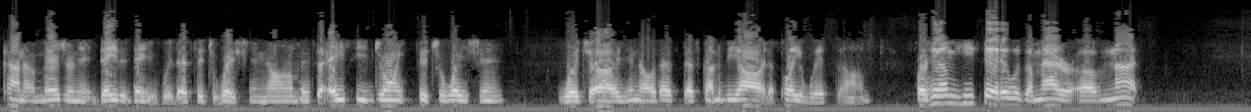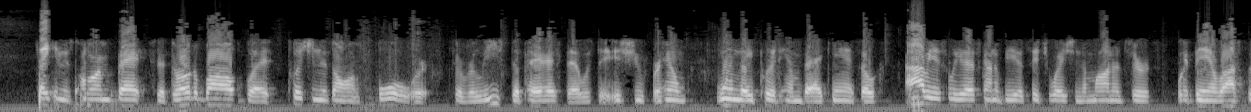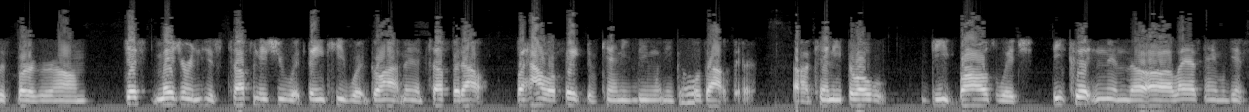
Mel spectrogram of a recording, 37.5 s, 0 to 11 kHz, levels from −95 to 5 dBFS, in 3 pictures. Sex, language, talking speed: male, English, 200 wpm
